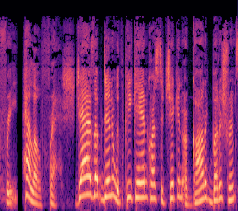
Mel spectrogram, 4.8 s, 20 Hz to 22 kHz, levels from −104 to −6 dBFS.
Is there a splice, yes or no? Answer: no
